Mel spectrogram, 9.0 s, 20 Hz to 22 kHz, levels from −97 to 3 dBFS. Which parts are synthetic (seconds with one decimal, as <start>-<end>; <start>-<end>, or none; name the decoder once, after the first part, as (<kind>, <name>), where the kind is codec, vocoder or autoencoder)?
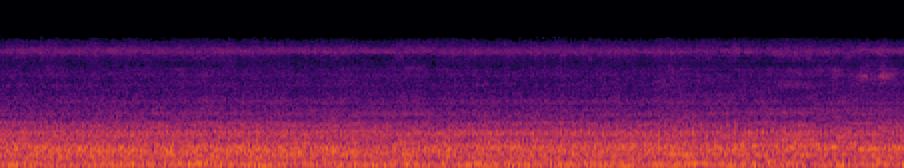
1.7-2.1 (codec, SNAC); 2.9-4.5; 6.7-9.0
